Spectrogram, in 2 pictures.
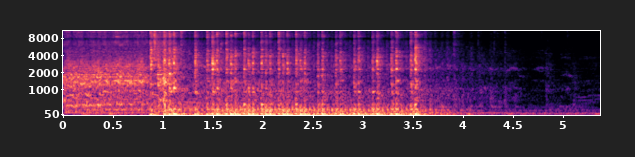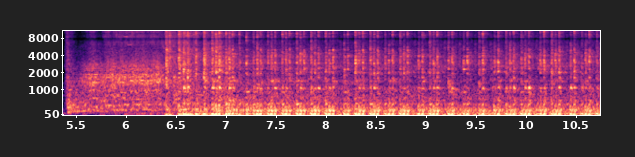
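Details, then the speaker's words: Allis Chalmers WD45 tractor warming up before a compression test, with the motor due for a rebuild: cold start, then an uneven, lumpy run with missed beats as one side is not firing. The misfire is intermittent and a head gasket leak is suspected. "I mean, it runs good. It doesn't smoke or nothing. But this side is not firing. When you take this off, it's not firing."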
